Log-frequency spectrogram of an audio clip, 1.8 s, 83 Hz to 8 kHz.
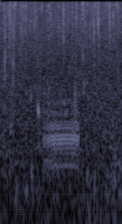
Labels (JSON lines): {"label": "biophony, croak", "recorder": "SoundTrap 500"}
